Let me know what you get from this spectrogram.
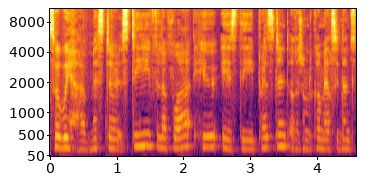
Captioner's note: speaking French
